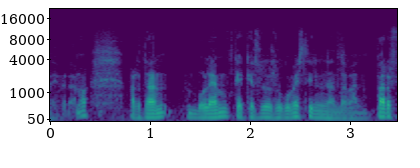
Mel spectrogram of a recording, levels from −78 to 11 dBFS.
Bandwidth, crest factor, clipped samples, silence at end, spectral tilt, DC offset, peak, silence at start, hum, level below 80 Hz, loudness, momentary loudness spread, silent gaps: over 20 kHz; 22 dB; under 0.1%; 0 s; -6.5 dB/octave; under 0.1%; -10 dBFS; 0 s; none; -56 dBFS; -33 LUFS; 10 LU; none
